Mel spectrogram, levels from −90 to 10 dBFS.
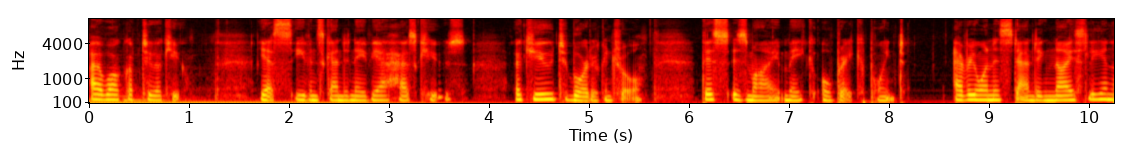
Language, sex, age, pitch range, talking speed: English, female, 10-29, 165-205 Hz, 165 wpm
